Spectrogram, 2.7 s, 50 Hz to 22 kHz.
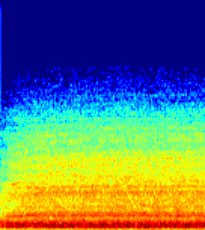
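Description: Hair dryer running off a portable Allpowers R4000 power station at around 2800 watts, blowing a steady, loud, even whoosh from start to finish with no talking.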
